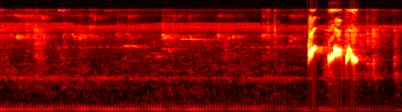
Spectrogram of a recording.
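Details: Red-whiskered bulbul kept at home, singing in the morning: a single quick phrase of three loud, warbled, slurred notes near the end, over a low steady hum and faint background chirps.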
